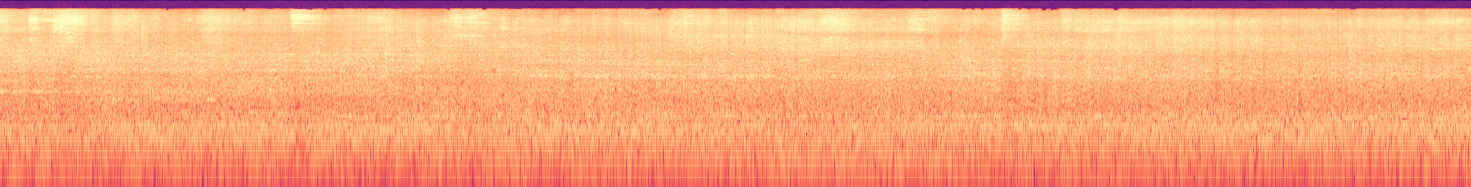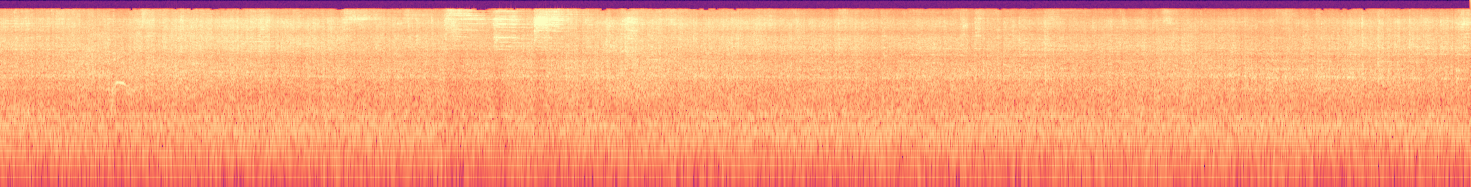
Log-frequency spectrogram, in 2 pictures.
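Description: Freight train cars (boxcars and covered hoppers) rolling past at close range: a loud, steady rumble of steel wheels on rail, with scattered short clicks.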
